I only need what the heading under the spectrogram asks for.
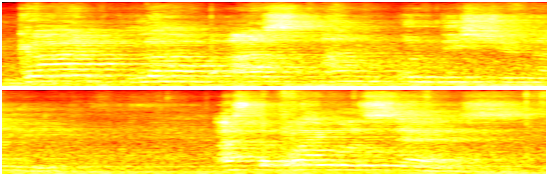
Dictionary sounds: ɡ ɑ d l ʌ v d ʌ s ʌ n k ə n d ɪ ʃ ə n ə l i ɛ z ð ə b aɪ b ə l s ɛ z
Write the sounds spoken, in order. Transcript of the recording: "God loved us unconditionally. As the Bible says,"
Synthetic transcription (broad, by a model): ɡ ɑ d l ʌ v ʌ s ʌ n k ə n d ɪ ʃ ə n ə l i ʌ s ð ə b aɪ b ə l s ɛ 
